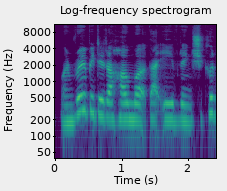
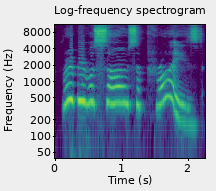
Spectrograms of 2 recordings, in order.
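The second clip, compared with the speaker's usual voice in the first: amazed narration; 12 semitones higher, 10 dB louder than usual. A narrator's reading. Narrator stresses surprise.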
